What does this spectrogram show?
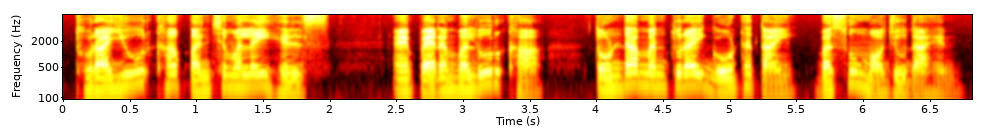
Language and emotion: Sindhi, neutral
